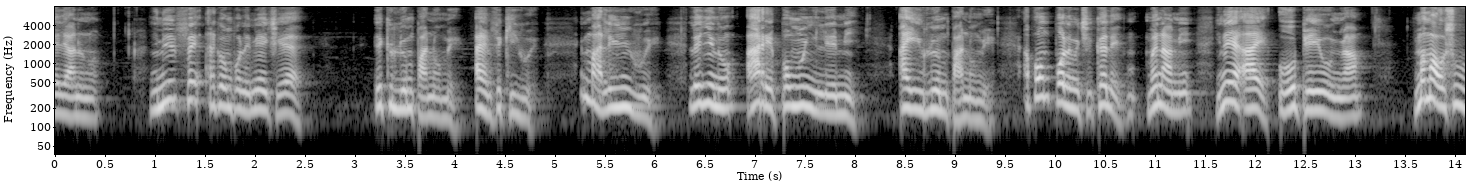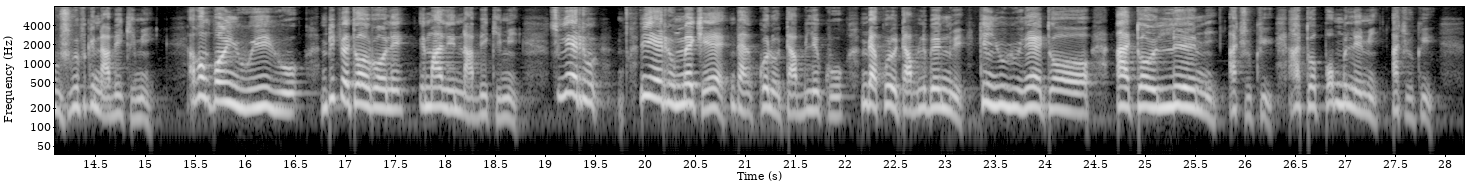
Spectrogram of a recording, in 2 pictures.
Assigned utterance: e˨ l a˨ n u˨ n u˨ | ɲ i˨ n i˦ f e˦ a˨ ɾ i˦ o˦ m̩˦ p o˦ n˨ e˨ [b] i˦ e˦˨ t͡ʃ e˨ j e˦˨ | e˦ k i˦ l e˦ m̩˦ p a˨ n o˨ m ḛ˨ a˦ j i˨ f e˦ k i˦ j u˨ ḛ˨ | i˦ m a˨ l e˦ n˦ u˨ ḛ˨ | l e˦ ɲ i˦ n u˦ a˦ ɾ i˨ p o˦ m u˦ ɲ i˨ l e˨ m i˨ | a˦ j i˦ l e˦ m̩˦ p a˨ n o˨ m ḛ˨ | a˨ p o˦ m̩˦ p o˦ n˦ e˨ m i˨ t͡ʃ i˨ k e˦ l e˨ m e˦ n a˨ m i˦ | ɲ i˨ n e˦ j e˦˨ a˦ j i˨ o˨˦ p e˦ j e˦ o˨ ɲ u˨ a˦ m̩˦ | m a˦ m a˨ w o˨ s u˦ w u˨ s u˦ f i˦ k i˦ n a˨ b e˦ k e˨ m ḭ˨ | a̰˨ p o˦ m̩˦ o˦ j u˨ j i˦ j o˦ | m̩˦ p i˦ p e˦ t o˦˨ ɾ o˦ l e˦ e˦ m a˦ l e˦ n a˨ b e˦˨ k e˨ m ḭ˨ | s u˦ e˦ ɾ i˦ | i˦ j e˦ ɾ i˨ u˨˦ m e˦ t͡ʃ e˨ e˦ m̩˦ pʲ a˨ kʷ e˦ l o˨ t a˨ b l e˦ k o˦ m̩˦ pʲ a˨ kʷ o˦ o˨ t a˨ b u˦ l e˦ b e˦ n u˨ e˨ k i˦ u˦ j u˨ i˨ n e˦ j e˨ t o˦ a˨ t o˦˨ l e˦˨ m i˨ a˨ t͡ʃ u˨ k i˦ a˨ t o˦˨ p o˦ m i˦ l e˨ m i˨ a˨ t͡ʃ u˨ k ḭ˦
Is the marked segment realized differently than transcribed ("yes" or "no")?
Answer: yes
